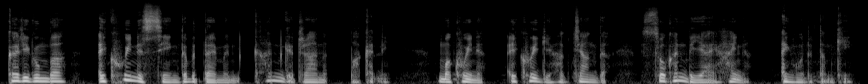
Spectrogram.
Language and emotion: Manipuri, fearful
